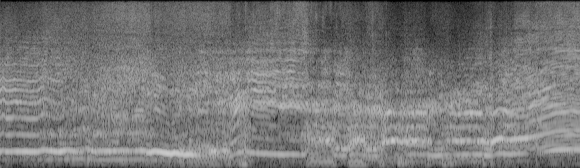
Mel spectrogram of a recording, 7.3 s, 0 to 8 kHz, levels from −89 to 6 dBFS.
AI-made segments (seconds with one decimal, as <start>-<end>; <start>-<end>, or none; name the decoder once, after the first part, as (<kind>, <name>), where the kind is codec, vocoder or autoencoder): none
